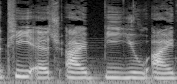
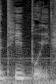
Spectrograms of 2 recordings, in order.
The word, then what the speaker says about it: Thi Bui: Thi Bui 其实它的呃拼音就是以美国的拼音来说是 T H I B U I，但是它的发音是 Thi Bui。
